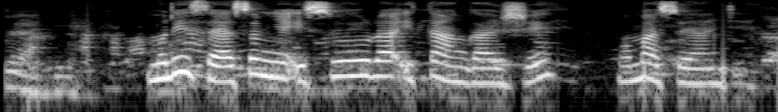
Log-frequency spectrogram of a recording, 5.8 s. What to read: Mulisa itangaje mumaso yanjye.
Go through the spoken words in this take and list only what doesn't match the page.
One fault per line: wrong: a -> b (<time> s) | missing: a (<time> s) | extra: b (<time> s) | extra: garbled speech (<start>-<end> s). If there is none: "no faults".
extra: yasomye isura (1.7 s)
